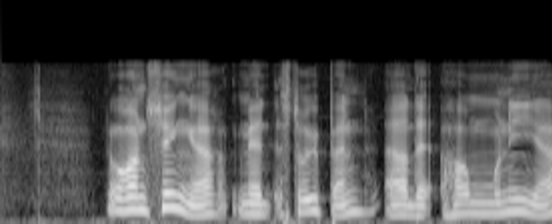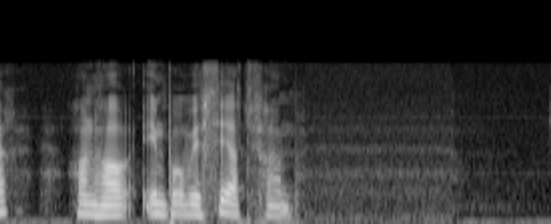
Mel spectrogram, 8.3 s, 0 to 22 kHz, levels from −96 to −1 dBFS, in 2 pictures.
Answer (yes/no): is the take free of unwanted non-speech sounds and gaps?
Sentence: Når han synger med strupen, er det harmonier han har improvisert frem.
yes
